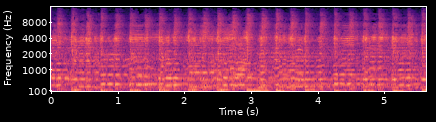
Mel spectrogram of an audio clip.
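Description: Balkan folk kolo dance music with a fast, steady beat.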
